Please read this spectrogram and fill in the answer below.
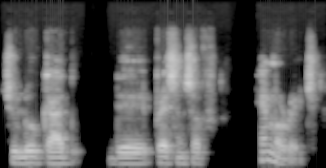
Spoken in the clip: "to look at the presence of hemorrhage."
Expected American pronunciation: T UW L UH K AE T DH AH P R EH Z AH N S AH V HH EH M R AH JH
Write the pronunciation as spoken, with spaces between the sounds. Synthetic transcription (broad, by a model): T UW L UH K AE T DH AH P R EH S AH N S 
